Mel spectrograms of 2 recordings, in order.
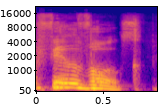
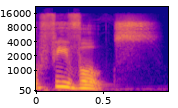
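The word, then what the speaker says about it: PHIVOLCS: Fivox or Filvox? Kasi yung walang L eh. So Fivox.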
